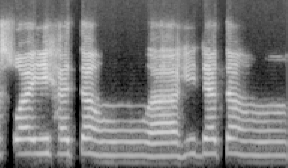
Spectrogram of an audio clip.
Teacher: pada idgham sayhatan, nampak dia punya berdengung, ya, bersama dengan waw tu, makhraj waw, dan bawa suara tu ke khayshum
